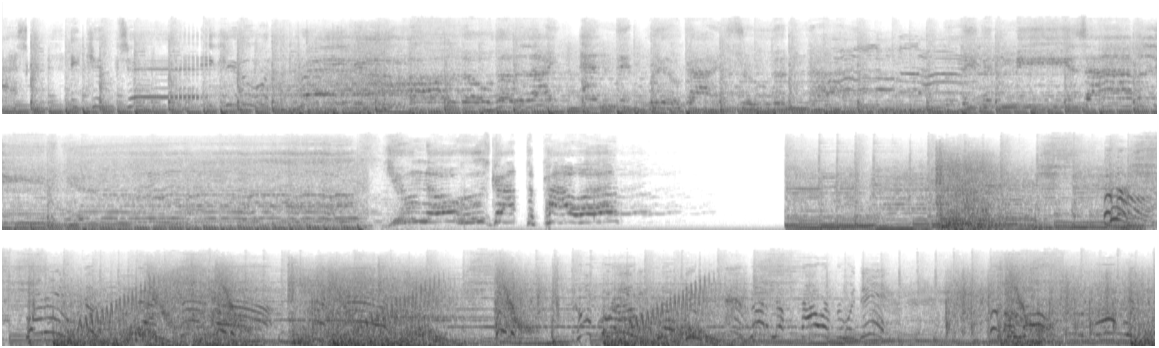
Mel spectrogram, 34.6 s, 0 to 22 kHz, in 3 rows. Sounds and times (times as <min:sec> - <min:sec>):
Music: 0:00.0 - 0:16.4, 0:19.4 - 0:34.6
Speech: 0:22.6 - 0:25.8, 0:28.8 - 0:32.0, 0:33.0 - 0:34.6.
